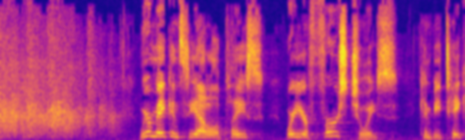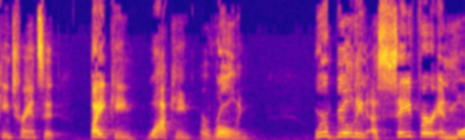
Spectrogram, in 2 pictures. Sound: applause

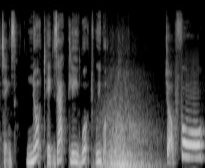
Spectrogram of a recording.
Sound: wind blows

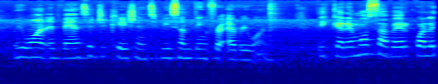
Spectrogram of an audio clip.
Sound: Spanish language

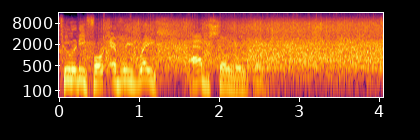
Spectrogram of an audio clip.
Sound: audience applauding

